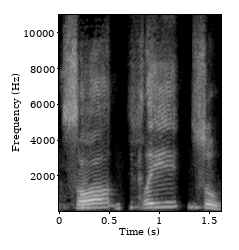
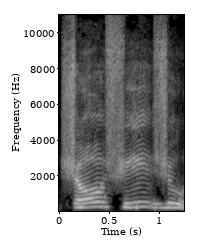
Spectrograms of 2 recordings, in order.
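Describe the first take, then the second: First: The consonant is a thick, hissing s sound. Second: The consonant is a hushing sh sound. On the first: The speaker calls it right. "seperti itu ya" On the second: The speaker calls it wrong. "itu yang salah"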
